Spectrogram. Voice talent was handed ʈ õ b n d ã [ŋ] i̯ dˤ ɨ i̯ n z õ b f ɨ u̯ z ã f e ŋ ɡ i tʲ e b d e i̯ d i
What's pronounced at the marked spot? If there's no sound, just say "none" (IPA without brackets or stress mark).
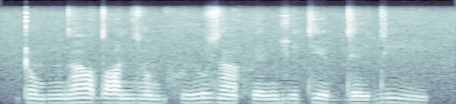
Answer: none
